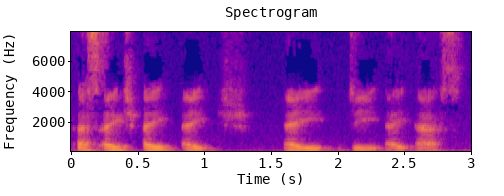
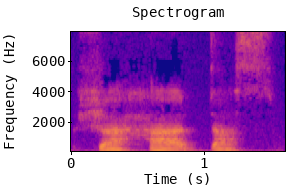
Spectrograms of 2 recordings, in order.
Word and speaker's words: Shahadas: It may be better if I spell it. S H A H A D A S. Shahadas.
